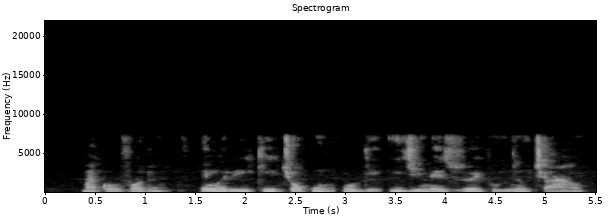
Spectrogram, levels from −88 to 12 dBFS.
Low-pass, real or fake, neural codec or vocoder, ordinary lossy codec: 7.2 kHz; real; none; none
